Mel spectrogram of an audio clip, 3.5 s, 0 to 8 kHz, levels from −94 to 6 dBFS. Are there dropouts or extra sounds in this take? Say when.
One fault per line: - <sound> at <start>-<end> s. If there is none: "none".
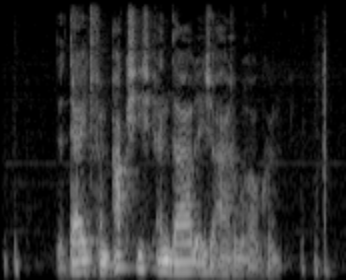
none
